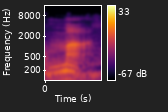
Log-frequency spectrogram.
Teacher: it's just an easy simple falling tone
